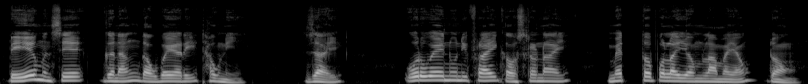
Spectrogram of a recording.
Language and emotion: Bodo, neutral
